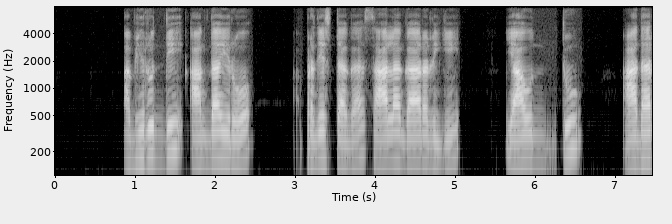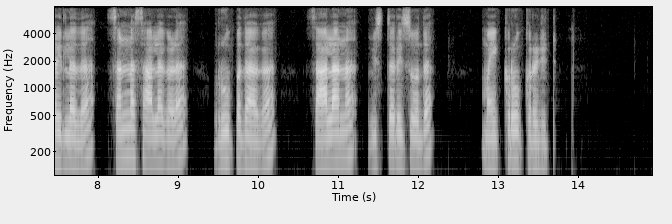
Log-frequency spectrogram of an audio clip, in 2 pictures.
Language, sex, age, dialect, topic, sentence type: Kannada, male, 46-50, Dharwad Kannada, banking, statement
